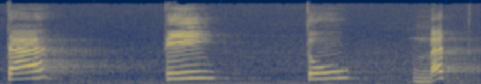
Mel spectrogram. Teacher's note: Keluar dengan menyentuhkan ujung lidah kita dengan gusi-gusi gigi seri bagian atas. Ta. Kemudian huruf Ta ketika diucapkan terdengar ada nafas yang mengalir, atau dalam ilmu tajwid disebut dengan sifat al-hamas.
